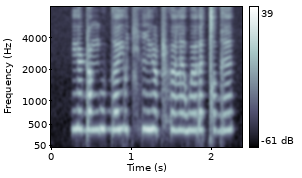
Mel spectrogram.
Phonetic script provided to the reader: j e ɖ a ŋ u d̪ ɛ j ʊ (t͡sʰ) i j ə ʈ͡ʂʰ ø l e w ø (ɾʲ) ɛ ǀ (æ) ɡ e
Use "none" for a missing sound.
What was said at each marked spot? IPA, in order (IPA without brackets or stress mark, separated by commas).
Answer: t͡ɕʰ, ɾ, ə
